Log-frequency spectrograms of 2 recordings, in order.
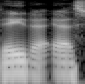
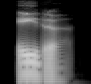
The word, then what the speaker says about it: Ada: Ada. She pronounced it the Russian way with deep, dark A's, making it sound rather like Ardor_Z.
